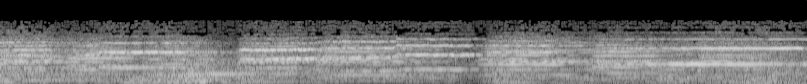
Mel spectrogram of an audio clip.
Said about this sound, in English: Bells ring out on Broadway, and the horns blow, and there's laughter.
